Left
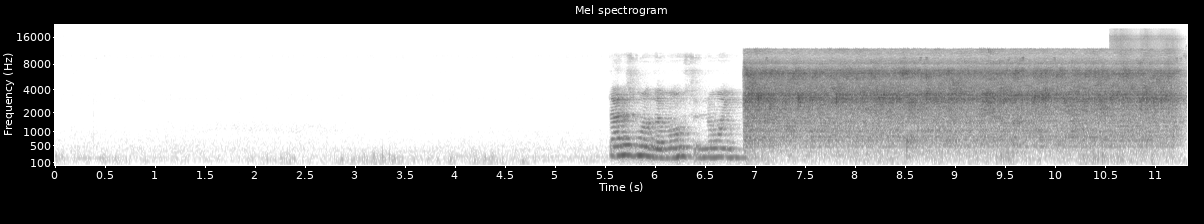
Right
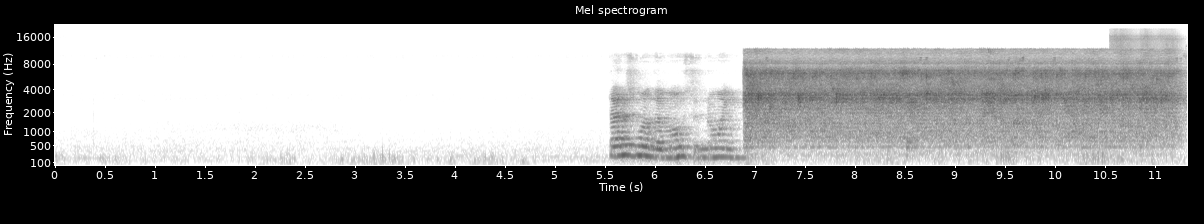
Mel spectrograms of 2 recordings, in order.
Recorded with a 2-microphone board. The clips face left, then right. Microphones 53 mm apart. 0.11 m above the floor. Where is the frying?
25° left (ahead or behind), 0.7 m.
